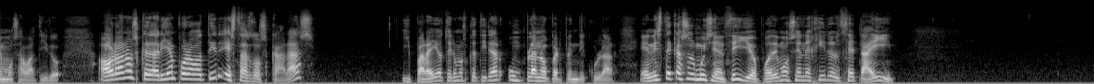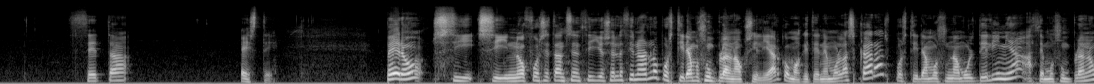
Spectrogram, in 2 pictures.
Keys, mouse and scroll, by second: 0.5 click, 0.9-1.8 middle drag, 3.1-4.4 middle drag, 9.3 click, 12.9 click.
